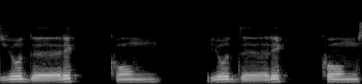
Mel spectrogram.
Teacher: See, I jump over this kaf and I just go to this kaf with shadda. It has become one kaf with shadda. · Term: idgham saghir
